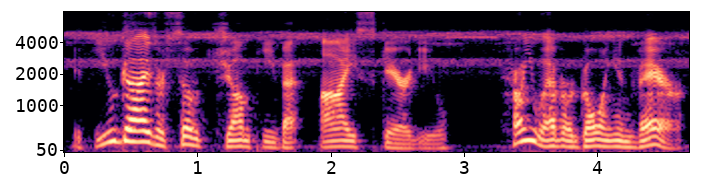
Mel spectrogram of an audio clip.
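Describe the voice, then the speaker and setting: A man's voice: mid-range voice, big pitch swings, normal speed, fairly bright tone, slight background noise, voice pushed up. A man voicing an impatient, defensive young colt in a story reading.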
